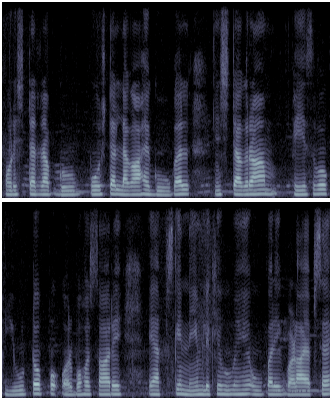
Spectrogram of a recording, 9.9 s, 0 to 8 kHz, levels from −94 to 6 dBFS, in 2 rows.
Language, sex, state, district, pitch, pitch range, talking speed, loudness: Hindi, female, Goa, North and South Goa, 170 Hz, 165-180 Hz, 145 wpm, -32 LUFS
